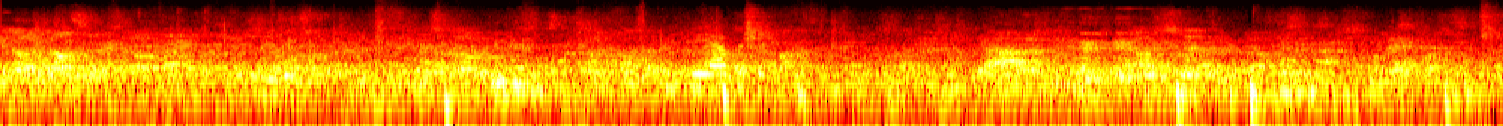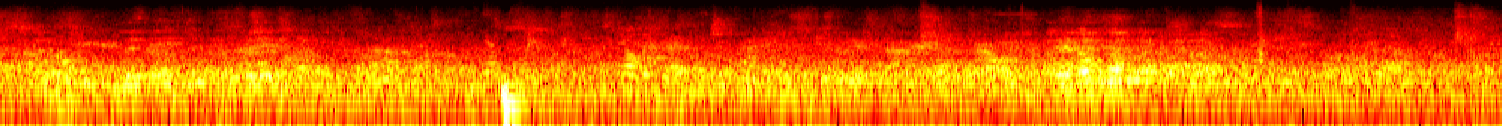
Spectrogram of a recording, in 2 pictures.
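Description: Men and women chat outdoors, their voices overlapping.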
